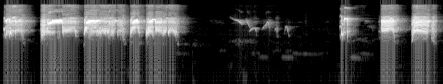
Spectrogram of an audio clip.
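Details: Pet black francolin calling, possibly during training: harsh, broadband, rasping notes in a rapid run of about four, then softer twitters, then three more loud rasping bursts.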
